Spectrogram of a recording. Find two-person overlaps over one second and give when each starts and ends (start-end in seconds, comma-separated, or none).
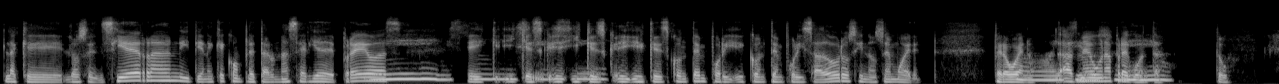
4.7-6.1, 10.2-11.7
